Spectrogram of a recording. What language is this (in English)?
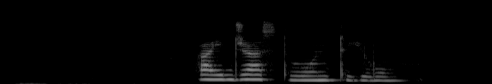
Russian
